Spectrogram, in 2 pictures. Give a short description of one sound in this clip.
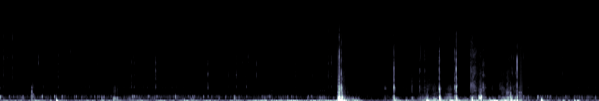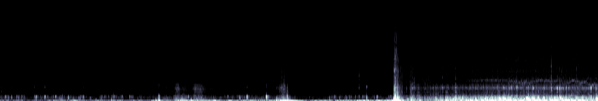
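Water rumbles and swishes, muffled underwater.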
